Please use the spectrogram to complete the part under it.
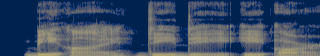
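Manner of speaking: normal talking voice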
